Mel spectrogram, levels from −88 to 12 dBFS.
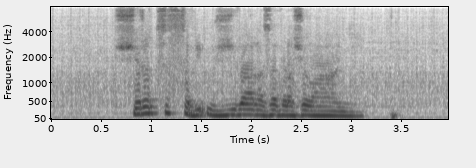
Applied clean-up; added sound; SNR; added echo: none; Engine / Mechanisms; 19 dB; none.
